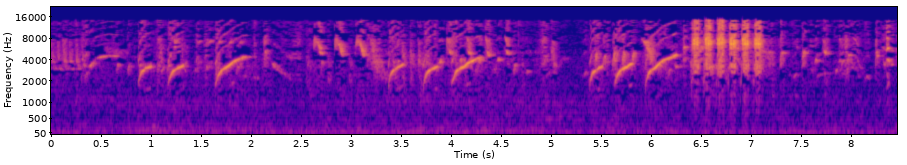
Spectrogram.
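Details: Mutated goldfinch of the major form singing poorly: groups of two or three upswept, whistled notes recur between chattering twitters, ending in a short, harsh, buzzy burst of very high repeated notes.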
